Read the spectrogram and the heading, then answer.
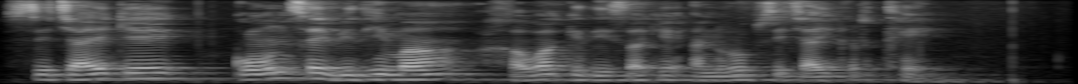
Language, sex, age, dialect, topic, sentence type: Chhattisgarhi, male, 18-24, Western/Budati/Khatahi, agriculture, question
